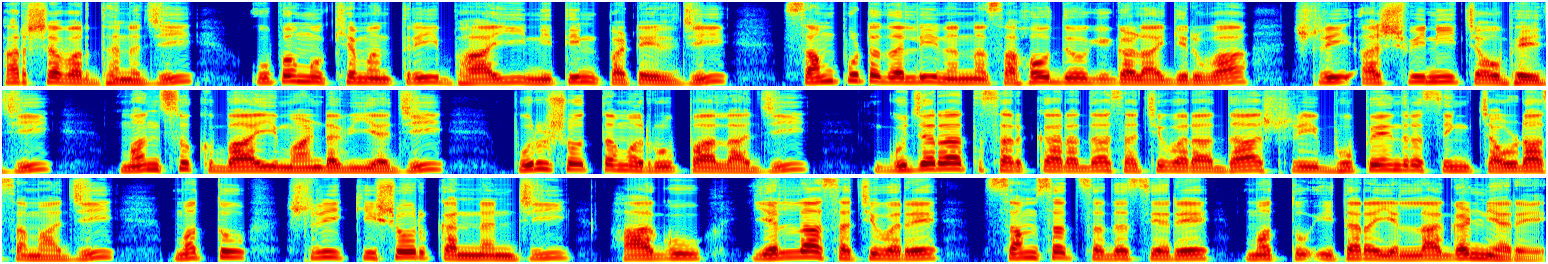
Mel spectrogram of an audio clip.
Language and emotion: Kannada, neutral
